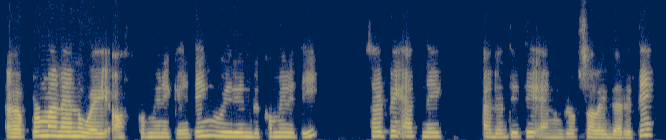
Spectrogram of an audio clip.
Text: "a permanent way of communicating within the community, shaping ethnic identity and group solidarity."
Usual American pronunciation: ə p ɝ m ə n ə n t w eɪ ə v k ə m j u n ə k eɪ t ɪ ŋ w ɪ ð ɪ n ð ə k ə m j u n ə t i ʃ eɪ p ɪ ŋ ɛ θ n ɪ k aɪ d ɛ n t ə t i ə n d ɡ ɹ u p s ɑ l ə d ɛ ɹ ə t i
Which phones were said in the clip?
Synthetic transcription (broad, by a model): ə p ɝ m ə n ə n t w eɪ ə f k ə m j u n ə k eɪ t ɪ ŋ w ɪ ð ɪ n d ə k ə m j u n ə t i s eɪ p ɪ ŋ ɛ t n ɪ k aɪ d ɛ n t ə t i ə n ɡ ɹ u p s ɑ l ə d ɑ ɹ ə t i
